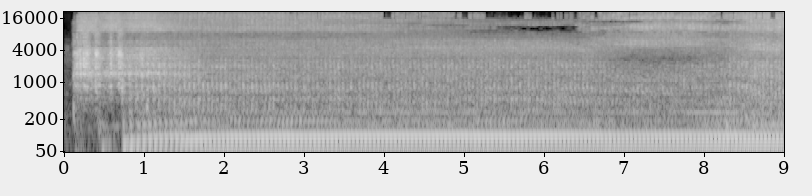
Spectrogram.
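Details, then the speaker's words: 1999 Yamaha Bear Tracker 250 after replacing the carburetor with an aftermarket one: brief crank, quick catch, then steady even single-cylinder idle, sounding much better than before, though slightly smoky; normal start and idle. "sounds good sounds a lot better than it did before let it warm up a minute"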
